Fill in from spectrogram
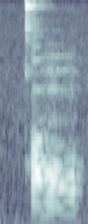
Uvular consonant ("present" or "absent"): present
